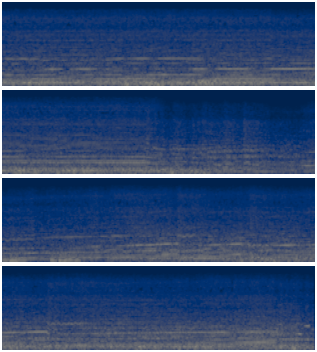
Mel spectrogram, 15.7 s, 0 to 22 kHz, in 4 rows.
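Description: F1 race car engine in the F1 2020 video game at the Canadian Grand Prix, with an engine that is failing. It screams continuously at high revs, dips briefly as it shifts down, then climbs again through rising gear sweeps.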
